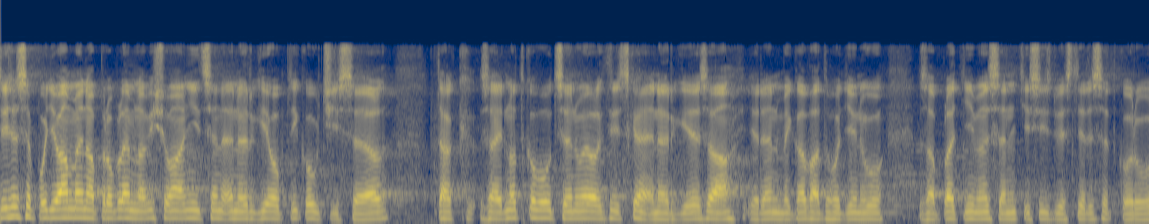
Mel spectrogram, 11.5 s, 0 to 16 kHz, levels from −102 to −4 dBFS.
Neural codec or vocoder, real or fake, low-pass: none; real; 7.2 kHz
